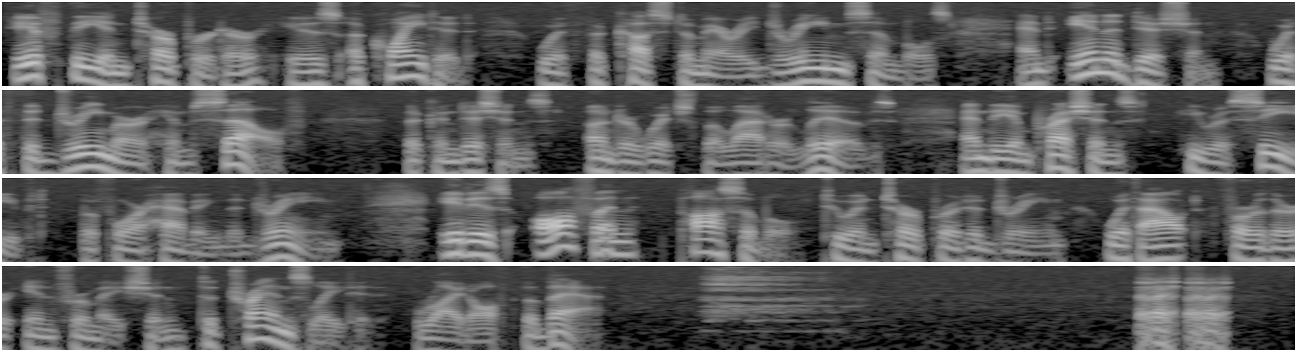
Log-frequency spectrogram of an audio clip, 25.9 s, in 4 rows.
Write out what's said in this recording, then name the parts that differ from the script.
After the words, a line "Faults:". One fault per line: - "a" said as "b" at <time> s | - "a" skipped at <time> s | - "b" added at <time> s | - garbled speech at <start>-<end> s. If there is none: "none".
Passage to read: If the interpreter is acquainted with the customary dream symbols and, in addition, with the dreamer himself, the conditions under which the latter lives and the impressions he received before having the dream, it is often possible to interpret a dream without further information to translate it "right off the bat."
If the interpreter is acquainted with the customary dream symbols and, in addition, with the dreamer himself, the conditions under which the latter lives and the impressions he received before having the dream, it is often possible to interpret a dream without further information to translate it "right off the bat."
Faults:
none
